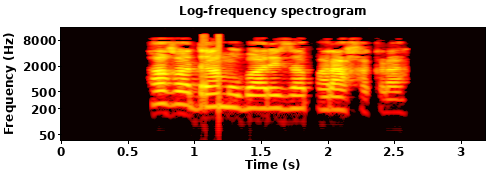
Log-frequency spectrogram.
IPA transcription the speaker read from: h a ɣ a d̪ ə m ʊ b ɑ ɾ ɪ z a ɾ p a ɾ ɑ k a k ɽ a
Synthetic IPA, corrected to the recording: h a ɣ a d̪ ɑ m ʊ b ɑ ɾ ɪ z a p a ɾ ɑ x a k ɽ a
